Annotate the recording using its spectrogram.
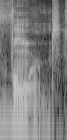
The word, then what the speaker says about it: Worms: It's spelled Worms, but it's Worms. And the term was diet, D-I-E-T, which doesn't mean diet.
